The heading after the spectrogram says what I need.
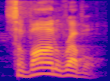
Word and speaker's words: Shavon: I think the H is silent. Savonre Savon, that's what it is.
